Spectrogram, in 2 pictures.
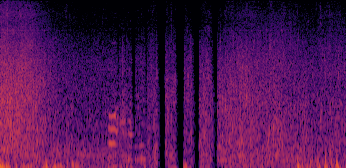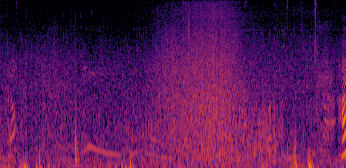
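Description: Steady wind gusts buffet the microphone beside water, rising and falling over lapping waves, with a brief choppy stretch of dropouts early on.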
